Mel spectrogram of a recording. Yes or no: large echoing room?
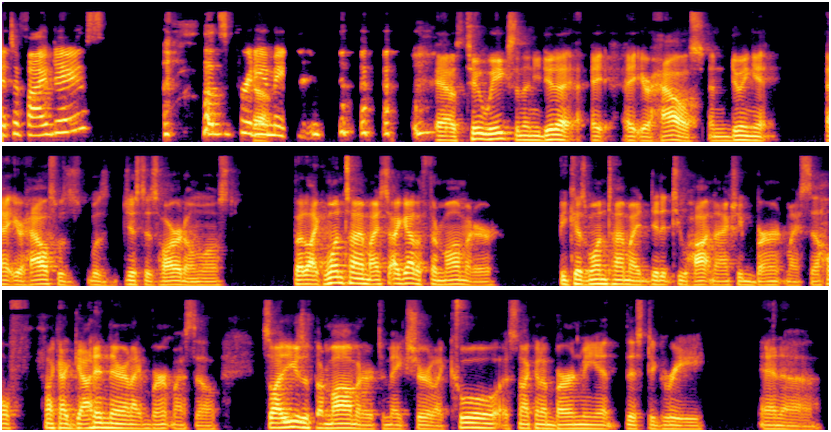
no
